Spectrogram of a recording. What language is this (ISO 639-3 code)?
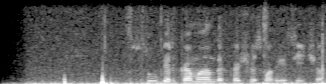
rus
